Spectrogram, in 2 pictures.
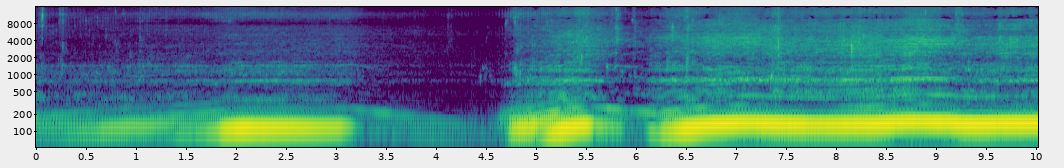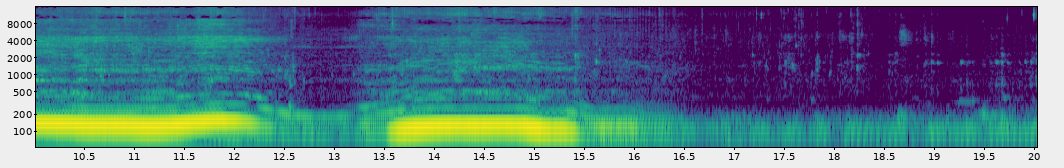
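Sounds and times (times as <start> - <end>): motorcycle engine revving: 0.0 - 16.7.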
